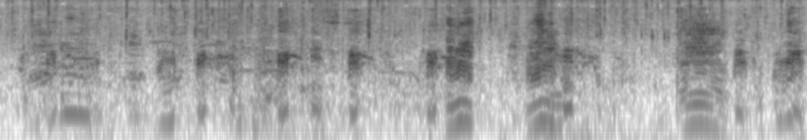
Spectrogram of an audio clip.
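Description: A duck splashes in water.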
